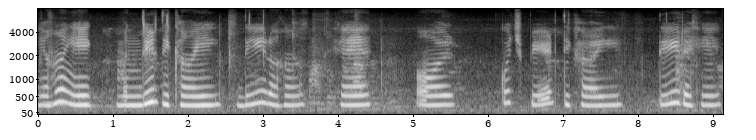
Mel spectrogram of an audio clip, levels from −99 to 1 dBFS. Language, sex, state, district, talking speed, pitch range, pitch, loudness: Hindi, female, Himachal Pradesh, Shimla, 85 wpm, 260-280 Hz, 270 Hz, -15 LUFS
